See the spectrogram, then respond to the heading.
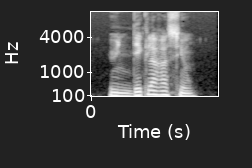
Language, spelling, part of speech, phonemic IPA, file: French, déclaration, noun, /de.kla.ʁa.sjɔ̃/, Fr-déclaration.ogg
- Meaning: declaration (written or oral indication of a fact, opinion, or belief)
